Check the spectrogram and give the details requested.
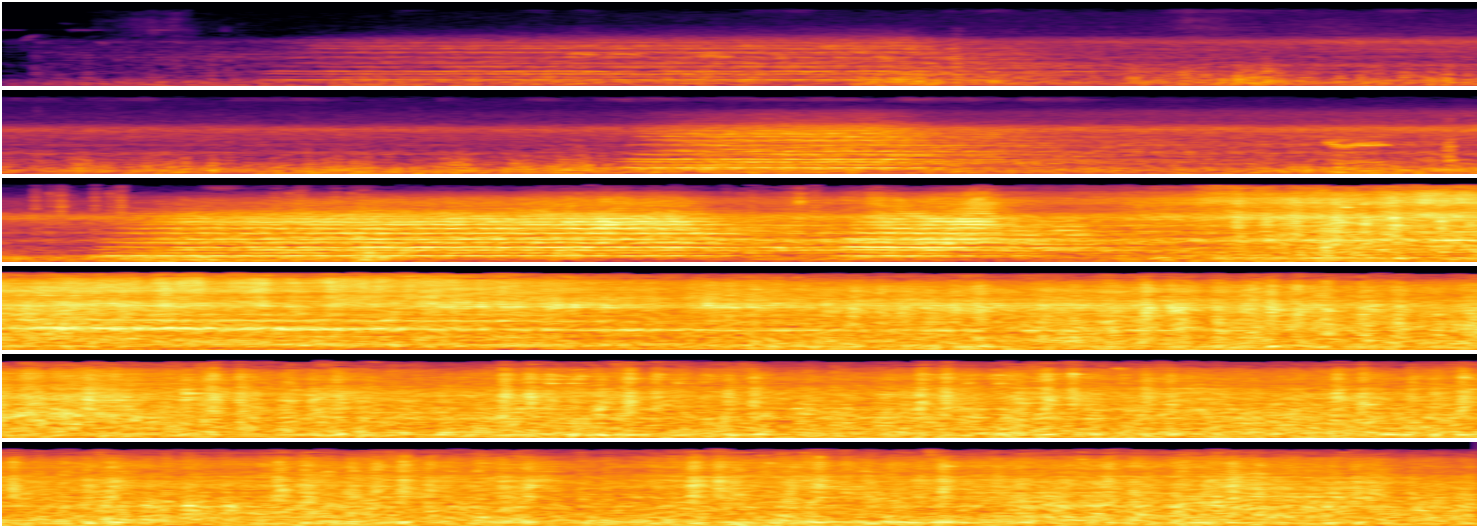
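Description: Diesel freight train approaching a grade crossing: the locomotive horn sounds three times, short in the middle and longest at the end, growing louder. Then two Kansas City Southern diesel locomotives pass loudly, followed by the steady clickety-clack of wheels under empty flatcars.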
